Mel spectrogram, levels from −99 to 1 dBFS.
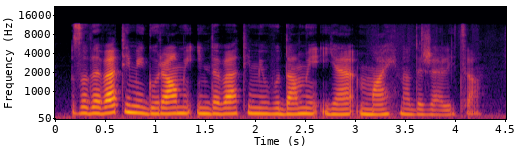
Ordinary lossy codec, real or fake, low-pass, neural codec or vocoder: none; real; none; none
